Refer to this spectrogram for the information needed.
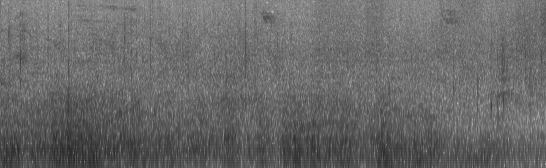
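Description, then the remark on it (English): A thunderstorm brewing over the Aglomerado da Serra favela complex, in the hills above a city's south central outskirts, rolls on with deep, continuous rumbling thunder, low and heavy, mixed with a steady wash of rain and no voices. “in the hills above the south central outskirts of the city, at the massive favela complex known as Aglomerado da Serra, a storm is brewing.”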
